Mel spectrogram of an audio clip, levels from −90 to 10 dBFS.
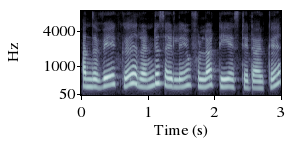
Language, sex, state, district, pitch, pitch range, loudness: Tamil, female, Tamil Nadu, Nilgiris, 240 Hz, 225-265 Hz, -14 LUFS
